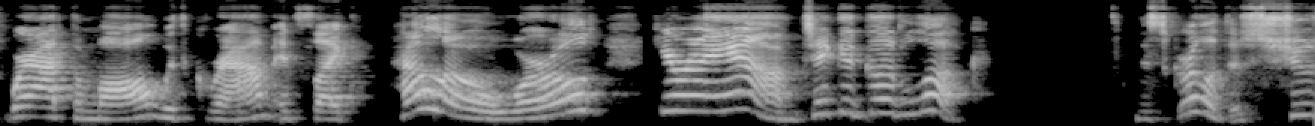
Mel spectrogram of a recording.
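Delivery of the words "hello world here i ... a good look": hammed-up show-off cry; mock showing off. A narrator's reading. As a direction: proclaim it to the whole mall.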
